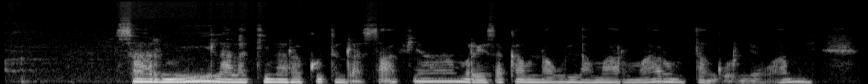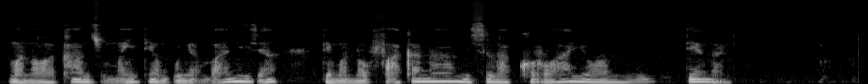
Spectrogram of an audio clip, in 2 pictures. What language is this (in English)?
Malagasy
